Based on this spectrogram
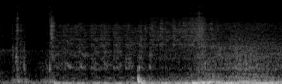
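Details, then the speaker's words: Toyota at Copart auction yard listed as a no-start: brief cranking, catches sharply about 1.5 seconds in and settles straight to smooth even idle; started right up, normal start. "Guys, it started right up. It's listed as a no start."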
